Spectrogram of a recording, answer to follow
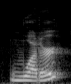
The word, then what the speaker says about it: water: Là, on va prononcer la première plus longue, plus longtemps. Water.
